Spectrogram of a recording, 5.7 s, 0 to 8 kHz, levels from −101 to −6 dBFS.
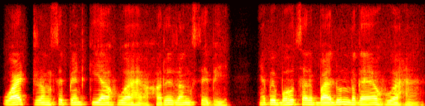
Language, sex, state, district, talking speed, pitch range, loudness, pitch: Hindi, male, Jharkhand, Palamu, 200 wpm, 135-150 Hz, -19 LUFS, 145 Hz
